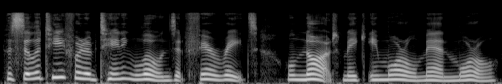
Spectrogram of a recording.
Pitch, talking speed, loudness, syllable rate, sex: 215 Hz, 155 wpm, -18 LUFS, 4.7 syllables/s, female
